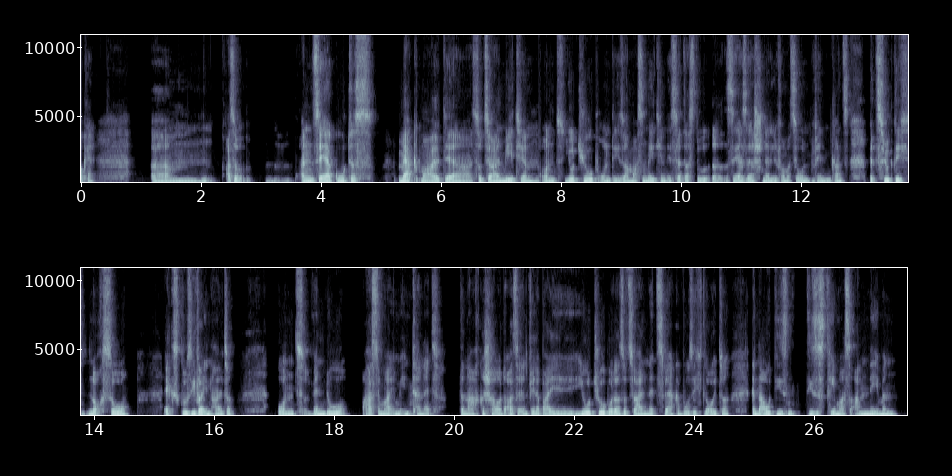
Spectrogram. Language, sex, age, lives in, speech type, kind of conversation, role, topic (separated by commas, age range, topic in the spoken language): German, male, 55-59, Germany, conversation, advice, advisor, Wie finde ich auf Partys leichter Anschluss, ohne unsicher zu wirken?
